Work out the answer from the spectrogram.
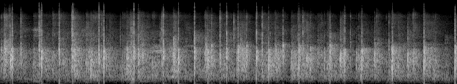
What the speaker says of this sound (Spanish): Denle el aplauso a Cristo Jesús.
